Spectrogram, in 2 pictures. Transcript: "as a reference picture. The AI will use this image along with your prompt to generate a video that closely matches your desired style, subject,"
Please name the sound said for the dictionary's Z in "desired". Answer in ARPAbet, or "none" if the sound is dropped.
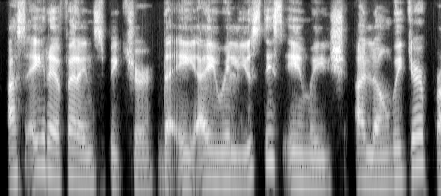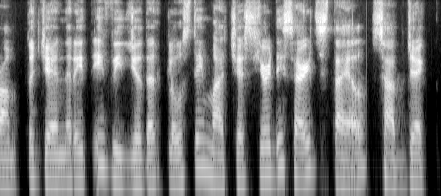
S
